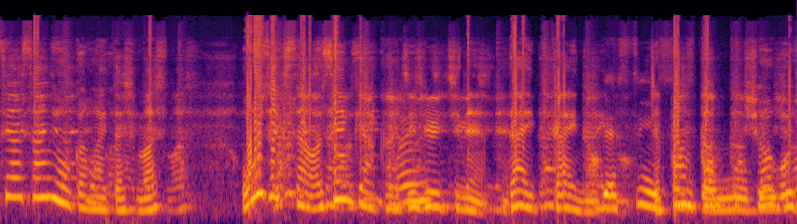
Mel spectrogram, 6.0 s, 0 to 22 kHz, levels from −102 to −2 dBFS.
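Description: A speech recording carries an echo with no canceller throughout: a thinner copy of the talker trails each phrase by roughly a fifth of a second, about 10 dB down, as the far end's loudspeaker leaks back into its microphone. On a spectrogram every syllable has a fainter ghost offset to the right. Integer overflow produces violent cracks at 0.26–0.29 s, 1.12 s, 1.85–2.70 s, 3.51–4.23 s, 5.06–5.31 s and 5.92 s, where peaks up to about 3 dB past full scale wrap to the opposite sign. The waveform shows these as sudden full-height jumps from top to bottom, and the spectrogram shows bright vertical broadband streaks.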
